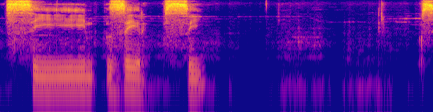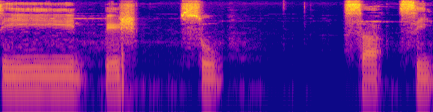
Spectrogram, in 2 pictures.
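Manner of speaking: سین زیر سی with a long hissing whistled s; drawn-out sibilant hiss on سو; whistling seen. Shown as a demonstration. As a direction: stretch the s of سین into a sharp whistle. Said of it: "سیٹی والی آواز نکالنا ہے".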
